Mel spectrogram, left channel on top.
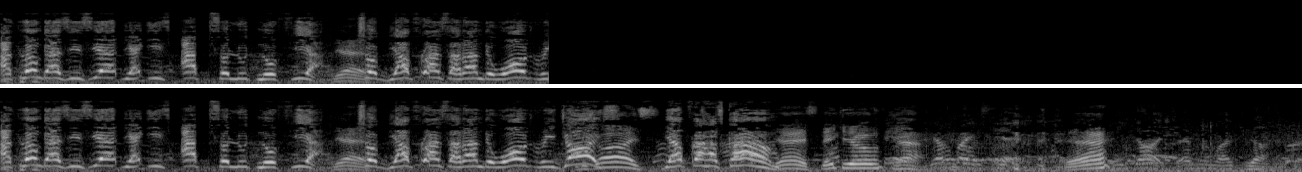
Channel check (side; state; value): left; drops out; at 5.5 s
